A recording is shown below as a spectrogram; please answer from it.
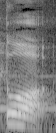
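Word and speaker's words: duo: Nah, lalu D ini D U O dibacanya tu.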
